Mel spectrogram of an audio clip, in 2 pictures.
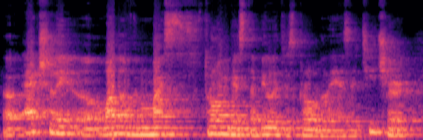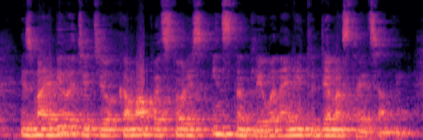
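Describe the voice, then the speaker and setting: A man's voice: medium pitch, fairly quick, a little mellow, heavy reverb, distant mic, rough recording. A man with a Russian accent, Russian his first language, teaching screenwriting in an improvised webinar, explaining with many fillers and restarts. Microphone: video call.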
